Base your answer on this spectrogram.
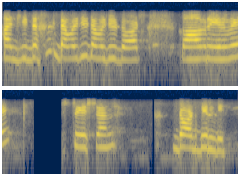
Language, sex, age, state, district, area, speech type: Punjabi, female, 30-45, Punjab, Jalandhar, rural, conversation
